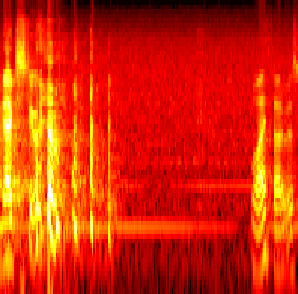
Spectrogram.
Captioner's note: crowd laughs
